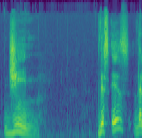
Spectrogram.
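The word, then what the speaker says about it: ج: So when the tongue actually rises and the middle of the tongue touches the gums or the upper palate, that gives us the sound Jim.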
